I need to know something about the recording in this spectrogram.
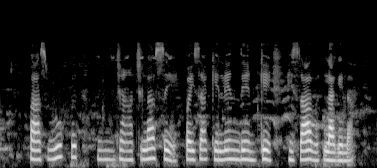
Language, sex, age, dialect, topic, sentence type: Bhojpuri, female, 25-30, Northern, banking, statement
